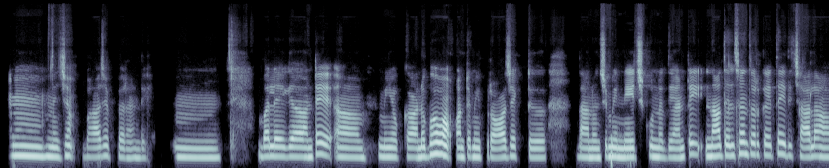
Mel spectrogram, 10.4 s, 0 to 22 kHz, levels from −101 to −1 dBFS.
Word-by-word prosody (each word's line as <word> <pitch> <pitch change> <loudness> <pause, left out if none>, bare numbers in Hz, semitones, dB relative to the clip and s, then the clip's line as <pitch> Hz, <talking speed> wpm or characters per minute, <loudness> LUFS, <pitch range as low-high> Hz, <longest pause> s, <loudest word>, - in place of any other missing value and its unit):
హ్మ్. 210 -1 +3 0.2
నిజం. 190 +3 0 0.2
బా 185 0 -3
చెప్పారండి. 175 -4 -7 0.4
హ్మ్. 180 -1 -2 0.6
భలేగా 195 -1 +2
అంటే 185 +7 +1 0.2
ఆహ్, 180 -1 0 0.3
మీ 190 - +1
యొక్క 180 0 -7
అనుభవం. 220 +4 +6
అంటే 190 0 -1
మీ - - +2
ప్రాజెక్టు 180 +1 -1 0.6
దాని 180 -1 +1
నుంచి 180 +2 +1
మీరు 185 -1 +3
నేర్చుకున్నది, 180 0 +1
అంటే 190 +7 -1 0.3
నాకు 210 +2 +4
తెలిసినంత 245 +3 +1
వరకు 230 0 -5
అయితే 215 +4 -3
ఇది 210 - -8
చాలా 190 +2 +1
190 Hz, 145 wpm, -22 LUFS, 180-205 Hz, 0.6 s, అనుభవం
